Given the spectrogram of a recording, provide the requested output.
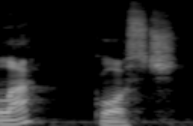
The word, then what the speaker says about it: Lacoste: o símbolo da marca ea pronúncia correta é o lacoste ok então traçando o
